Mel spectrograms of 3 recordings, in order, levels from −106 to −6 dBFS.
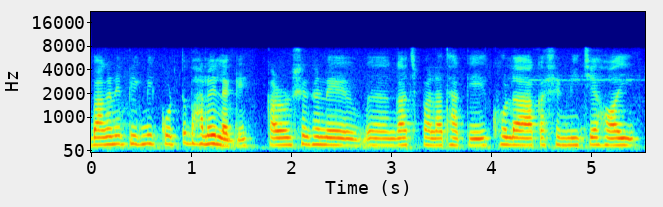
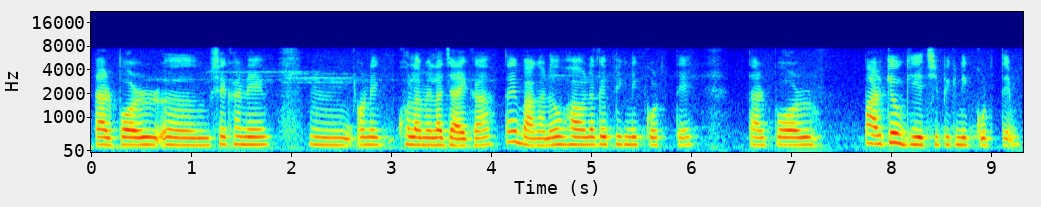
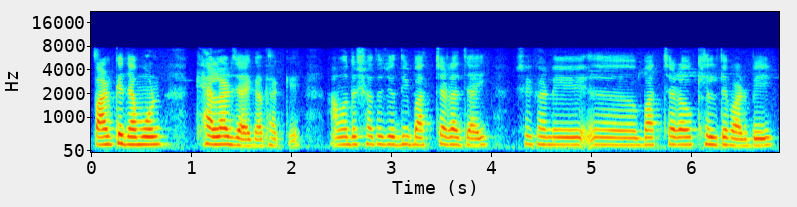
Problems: constant background noise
